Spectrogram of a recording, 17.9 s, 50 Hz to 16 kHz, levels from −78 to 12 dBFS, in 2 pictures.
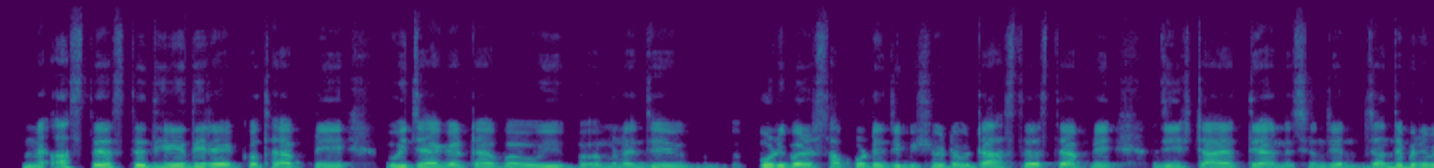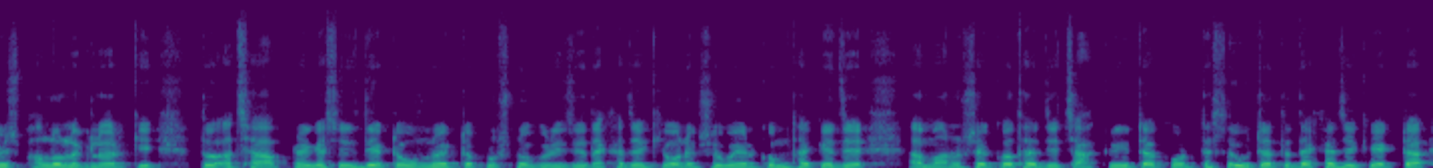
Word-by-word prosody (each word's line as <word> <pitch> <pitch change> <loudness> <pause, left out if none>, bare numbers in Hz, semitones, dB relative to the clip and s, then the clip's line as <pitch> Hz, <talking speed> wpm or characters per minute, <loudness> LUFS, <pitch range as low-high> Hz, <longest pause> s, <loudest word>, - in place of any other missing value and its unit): মানে 210 +1 +1
আস্তে, 185 +3 +1
আস্তে, 195 0 +2
ধীরে, 175 +2 +5
ধীরে 170 -1 +5
এক 160 - -8
কথায় 165 -1 +2
আপনি 155 +2 -5 0.4
ওই 150 - +6
জায়গাটা 155 +1 +2
বা 150 - +1
ঐ - - 0
আ - - -3
বা - - -3
মানে 140 0 -2
যে 145 - 0 0.6
পরিবারের 170 -2 +6
support 155 +2 0
এর - - 0
যে - - +2
বিষয়টা 190 +7 -1
ওটা 195 -2 +1
আস্তে, 180 +1 -8
আস্তে 170 +1 -6
আপনি 160 0 -4 0.4
জিনিসটা 155 -1 -2
আয়ত্তে 150 0 0
এনেছেন। 140 +5 -7
যে - - +1 0.2
জানতে 175 +2 +3
পেরে 175 -1 +3
বেশ 165 -1 -1
ভালো 160 +1 +2
লাগলো 140 -1 -3
আরকি। 140 - -5 0.3
তো - - -2
আচ্ছা 185 - -6
আপনার 190 +5 -3
কাছে 210 0 -3
যদি 200 +1 -1
একটা 195 0 -2
অন্য 175 +1 -3
একটা 180 0 -2
প্রশ্ন 160 +1 -7
করি 140 -1 -3
যে - - -2
দেখা 150 +4 -5
যায় 185 0 0
কি - - -23
অনেক 170 +1 -3
সময় 195 -2 0
এরকম 185 +2 -3
থাকে 175 -1 0
যে 160 - +2 0.4
আ - - +1
মানুষের 165 +2 -1
কথায় 170 0 +3
যে 155 - -1
চাকরিটা 170 +2 0
করতেছে 180 +7 -4
ঐটাতে 180 +1 -1
দেখা 170 +2 0
যায় 205 -1 0
কি - - -5
একটা 165 -1 +1
170 Hz, 220 wpm, -22 LUFS, 155-180 Hz, 0.6 s, ওই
